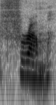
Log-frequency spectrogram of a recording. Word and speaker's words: from: That's why this is a tricky word, because the O sounds like what letter? It sounds like the letter U, doesn't it? But really it's an O.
